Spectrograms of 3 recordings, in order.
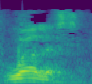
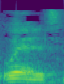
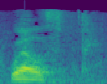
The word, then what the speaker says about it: Wales: Вот он буквально, если по буквам пишется Уэллес, W-A-L-E-S, Уэллес. То есть они говорят, что это вот по английской фонетике Уэльс, да? Уэльс.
